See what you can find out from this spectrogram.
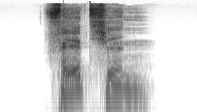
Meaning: diminutive of Faden; a tiny string or thread
- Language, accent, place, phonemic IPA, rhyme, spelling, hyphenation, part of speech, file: German, Germany, Berlin, /ˈfɛːtçən/, -ɛːtçən, Fädchen, Fäd‧chen, noun, De-Fädchen.ogg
